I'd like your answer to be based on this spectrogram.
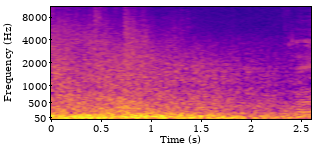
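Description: A tank's shot slams into an enemy tank in World of Tanks, a dense, roaring blast of rumble and debris that stays loud across the whole moment with no talk.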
